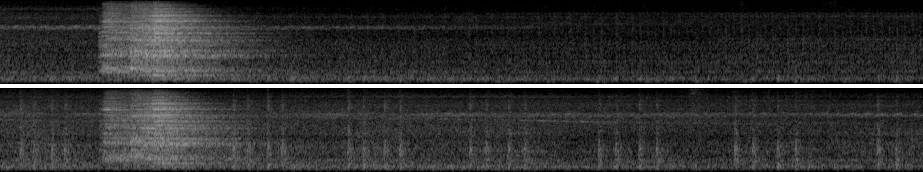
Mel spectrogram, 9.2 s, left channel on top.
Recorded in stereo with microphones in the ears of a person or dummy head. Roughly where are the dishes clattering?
Left.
